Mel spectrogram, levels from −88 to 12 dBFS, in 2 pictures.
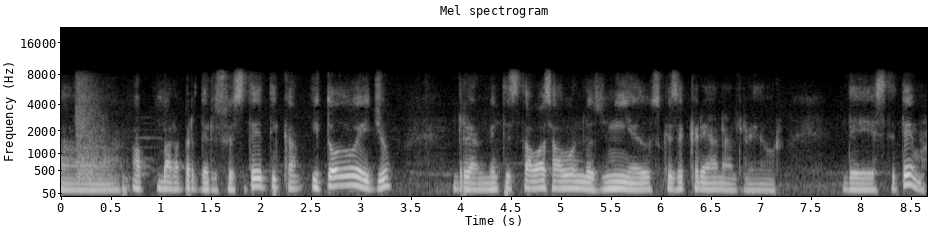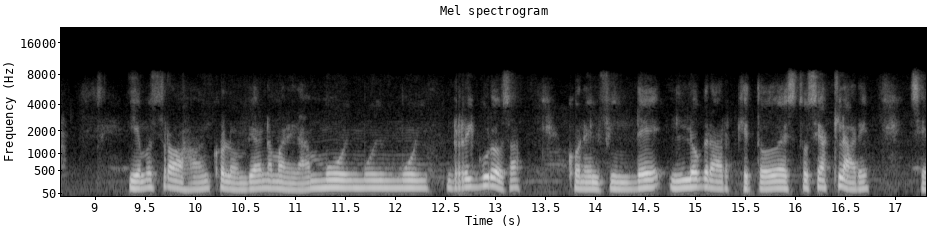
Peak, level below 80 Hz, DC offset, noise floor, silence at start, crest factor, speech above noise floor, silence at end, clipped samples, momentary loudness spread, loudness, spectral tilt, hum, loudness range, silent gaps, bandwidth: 0 dBFS; -44 dBFS; under 0.1%; -48 dBFS; 0 s; 16 dB; 32 dB; 0 s; under 0.1%; 10 LU; -16 LUFS; -8 dB/octave; none; 4 LU; none; 8.6 kHz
